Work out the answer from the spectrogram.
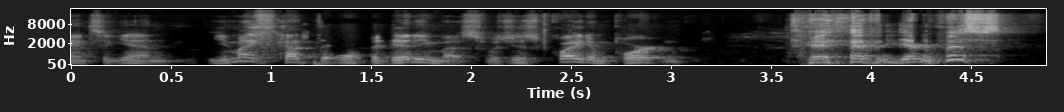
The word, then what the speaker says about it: epididymis: Now, tell us a little bit what the hypodidymis does. no, it's the epididymis.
